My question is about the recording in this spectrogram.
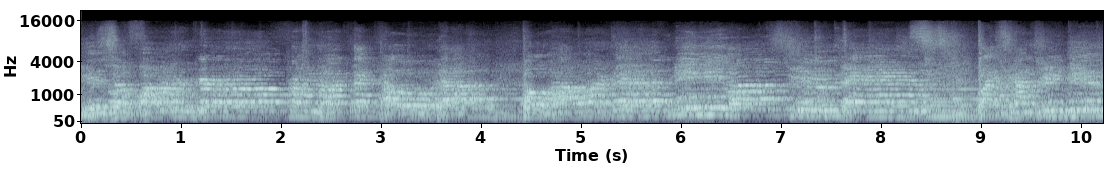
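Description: A small group of men and women singing a song together, with an acoustic guitar strummed along.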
